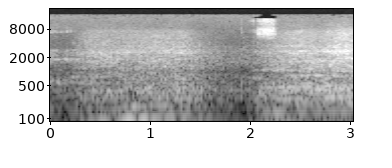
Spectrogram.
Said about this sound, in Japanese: ああちょっと車がうるさいですね時々まあ暑いんでちょっと窓開けてやってるんですけど時々もう本当にあのね迷惑なうるさい車が通るんですけども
